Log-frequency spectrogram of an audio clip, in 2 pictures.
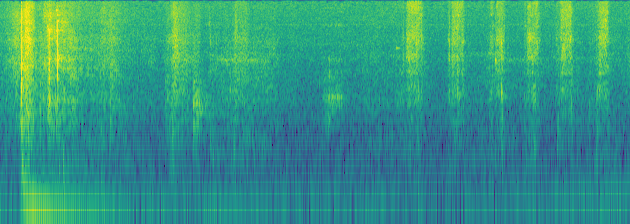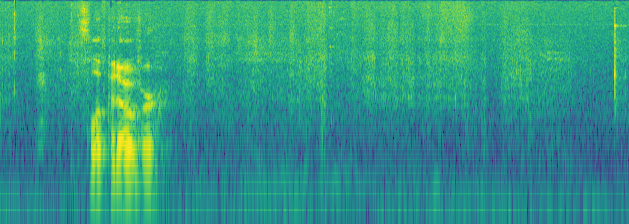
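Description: A cloth rubs and wipes across a metal surface.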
